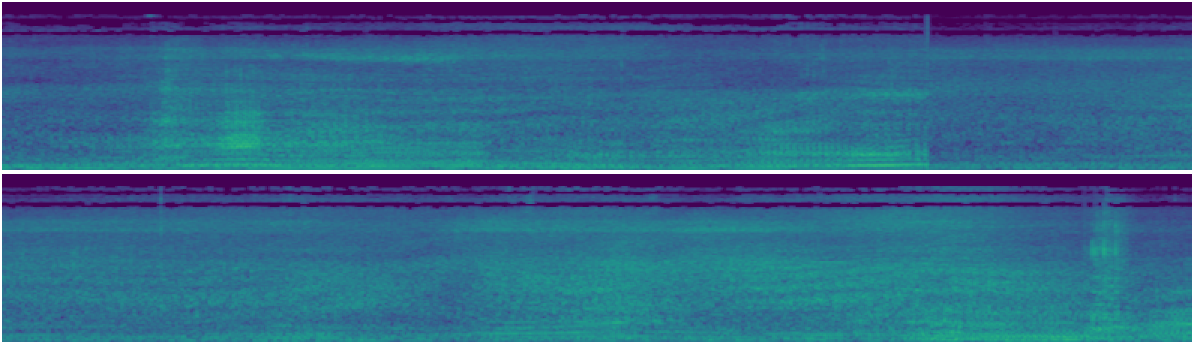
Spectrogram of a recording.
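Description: A sports car accelerates hard and roars past.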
